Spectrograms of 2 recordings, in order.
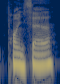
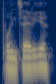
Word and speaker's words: Poinsettia: Poinsetta. Yeah. Poinsettia.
